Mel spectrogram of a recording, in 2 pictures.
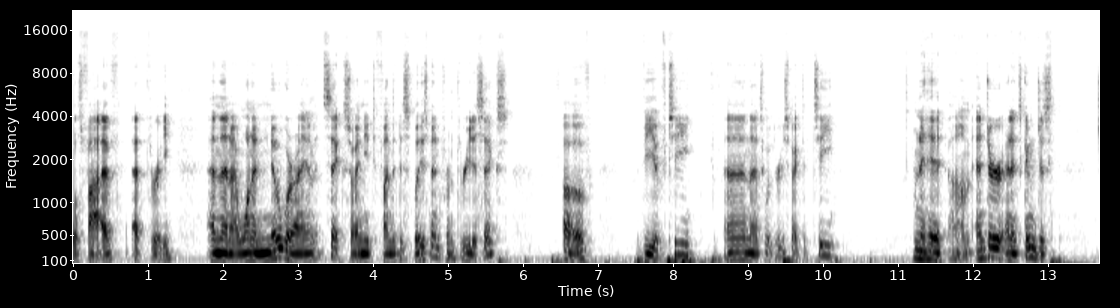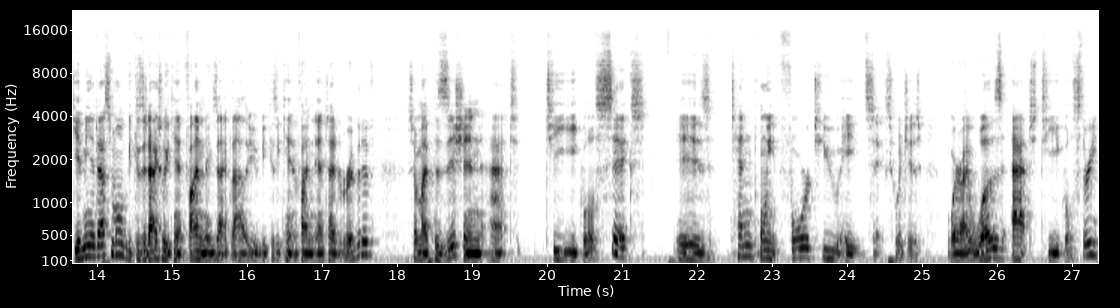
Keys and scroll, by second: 6.4 Tab, 7.3-9.5 typing, 13.0 Return.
